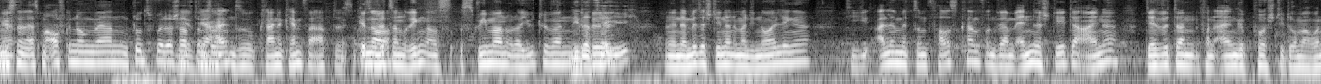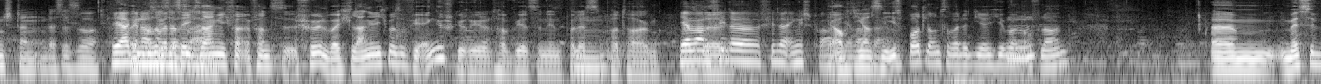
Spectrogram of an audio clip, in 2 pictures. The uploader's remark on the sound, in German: Direkt aus dem Pressebereich der Messe Leipzig haben wir eine neue Version des besten Podcasts aller Zeiten aufgenommen.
